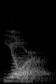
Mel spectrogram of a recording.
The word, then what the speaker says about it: you're: So you are would be your. It's pronounced your.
